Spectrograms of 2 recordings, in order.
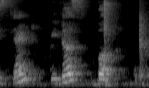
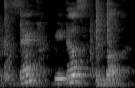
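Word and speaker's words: Saint Petersburg: सेंट पीटर्सबर्ग ये अच्छा नाम है। अच्छा नाम क्या होता है? ये करेक्ट प्रोनाउंसिएशन है कि सेंट पीटर्सबर्ग। सेंट पीटर्सबर्ग।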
